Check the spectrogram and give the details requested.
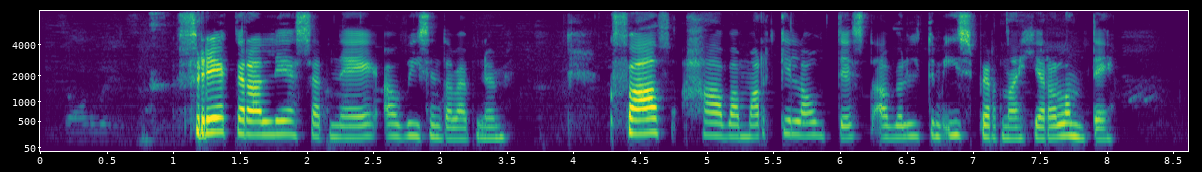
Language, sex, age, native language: Icelandic, female, 20-29, Icelandic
